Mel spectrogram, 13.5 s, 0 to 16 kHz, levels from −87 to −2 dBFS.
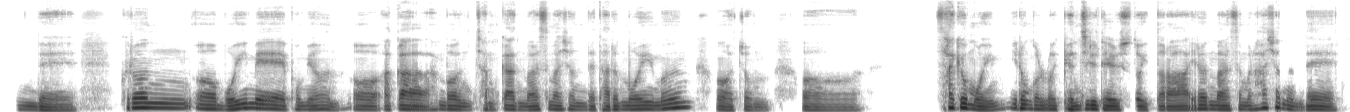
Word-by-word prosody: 네. 90 -7 -2 0.4
그런 150 -2 +3
어 120 -2 +1
모임에 120 +1 +2
보면 105 -2 -3
어 105 -4 -2
아까 105 -3 +1
1 105 - -7
번 105 -3 0
잠깐 105 0 -3
말씀하셨는데 100 -1 -2
"다른 105 +2 -2
모임은 115 +9 +2 0.2
어 95 -3 -1
좀 90 -2 -8 0.3
어 85 -2 -6 0.8
사교 150 0 +4
모임 105 -2 +1
이런 135 -2 +2
걸로 110 -2 +1
변질될 105 0 +2
수도 100 +1 -2
있더라." 100 +1 0
이런 120 0 +2
말씀을 110 0 0
하셨는데 105 - 0
105 Hz, 240 characters per minute, -26 LUFS, 100-120 Hz, 0.8 s, 사교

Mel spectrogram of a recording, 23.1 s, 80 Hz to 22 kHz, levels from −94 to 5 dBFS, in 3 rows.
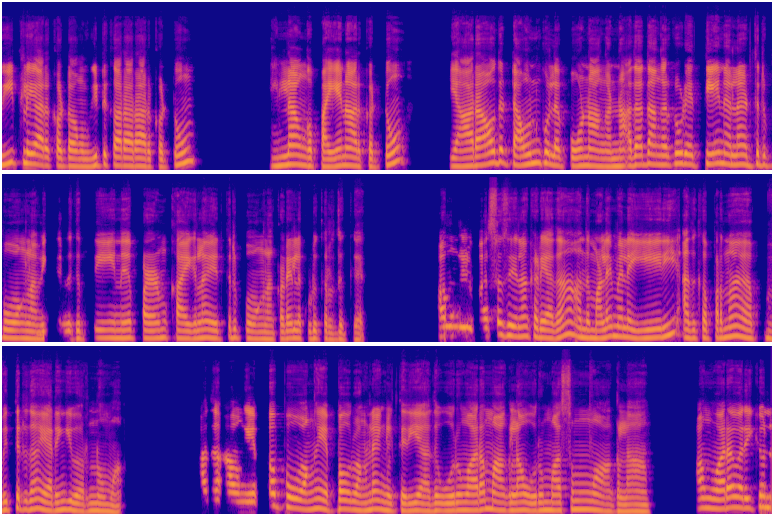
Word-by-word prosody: வீட்லயா 245 0 +3
இருக்கட்டும், 185 -1 0
அவுங்க 175 -1 -2
வீட்டுக்காரரா 195 -3 +1
இருக்கட்டும், 175 - -2 0.9
இல்ல 205 +3 +3
அவுங்க 195 -3 0
பையனா 190 +4 +5
இருக்கட்டும். 180 - -2 0.6
யாராவது 205 +9 +3
டவுனுக்குள்ள 230 +1 +2
போனாங்கன்னா, 185 -2 +1
அதாவது 215 +3 +2
அங்க 215 -1 +1
இருக்கக்கூடிய 230 0 0
தேன் 240 +1 +5
எல்லாம் 220 0 +3
எடுத்துட்டு 205 +1 -3
போவாங்கலாம், 175 -3 0
விக்கிறதுக்கு. 170 0 -7
தேனு, 185 0 0 0.2
பழம், 180 +1 +1
காய்கள்லாம் 180 +1 +2
எத்துட்டு 195 +2 -7
போவாங்கலாம் 165 -3 -3
கடையில 175 +2 +1
குடுக்குறதுக்கு. 160 -3 -5 0.9
அவுங்களுக்கு 435 -3 -2
பஸ் 210 +4 -4
வசதிலாம் 230 -3 0
கிடையாதாம். 195 +6 +2
அந்த 190 -2 +1
மலை 195 +5 +2
மேலே 205 -3 +2 0.2
ஏறி 215 +6 +2 0.2
அதுக்கப்புறம் 190 +2 -2
தான் 230 -1 +2 0.3
வித்துட்டு 190 +1 -1
தான் 210 -3 +2
இறங்கி 185 +3 0
வரணுமாம் 160 -3 -3 0.8
அது 215 - -8 0.2
"அவுங்க 190 -1 +1
எப்ப 285 - -2
போவாங்க, 215 -3 +2
எப்ப 160 - -15
வருவாங்கன்லாம் 195 +1 +1
எங்களுக்கு 175 -1 -2
தெரியாது. 170 0 +1
ஒரு 175 +1 +1
வாரம் 195 +3 +1
ஆகலாம். 180 0 +1
ஒரு 180 - -1
மாசமும் 195 +2 -1
ஆகலாம். 155 0 -2 0.5
அவுங்க 225 0 0
வர 225 - +4
வரைக்கும் 235 +1 +1
190 Hz, 150 wpm, -21 LUFS, 175-215 Hz, 0.9 s, பையனா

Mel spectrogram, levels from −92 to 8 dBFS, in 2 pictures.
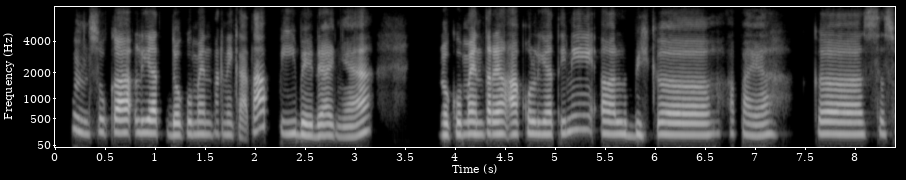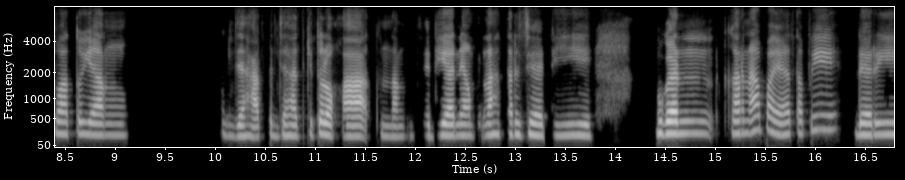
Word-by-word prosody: hmm, 265 -6 -6
suka 240 0 0 0.2
lihat 230 -1 +3
dokumenter 215 +1 -3
nih, 205 - -6
Kak, - - -4
tapi 325 -8 +2 0.2
bedanya, 190 -3 -1 0.9
dokumenter 210 +2 +1
yang 215 - +1
aku 215 - -6
lihat 215 0 -1
ini, 255 +4 -5 0.3
eee, 220 -1 +1
lebih 205 0 -6
ke, 210 - -2 0.7
apa 220 -1 -9
ya, 195 - -3 0.5
ke 220 - -4 0.5
sesuatu 215 0 -2
yang, 195 -1 +3 1.1
penjahat-penjahat 185 -1 -2
gitu - - -1
loh 200 - +7
Kak. 180 -1 +6
Tentang 175 -2 -6
kejadian 190 +1 +1
yang 190 - -2
pernah 195 +2 0
terjadi. 200 -2 -2 1.0
Bukan, 220 0 +9 0.5
karena, 225 +1 +2
apa 275 - 0
ya, 200 - +1
tapi 285 +6 -3
dari 205 -2 +1
210 Hz, 130 wpm, -24 LUFS, 190-220 Hz, 1.1 s, Bukan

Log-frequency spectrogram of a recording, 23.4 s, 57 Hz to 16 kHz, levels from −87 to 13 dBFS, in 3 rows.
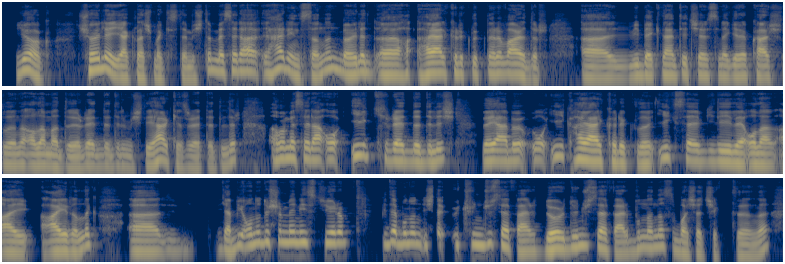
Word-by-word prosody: Yok. 170 +2 +1 0.2
Şöyle 180 +3 +3
yaklaşmak 110 - 0
istemiştim, 105 +12 -5
mesela 160 -1 +2
her 175 +8 0
insanın 145 - -1
böyle 140 +2 +2
d - - -11
aaa, 125 -1 +1
hayal 140 +1 +7
kırıklıkları 135 0 -2
vardır, 120 -8 +2 0.3
eee, 105 -1 +3 0.2
bir 120 +1 -2
beklenti 120 +2 0
içerisine 120 -1 -3
girip 115 0 -1
karşılığını 115 0 0
alamadığı, 105 -4 -1
reddedilmiş 105 -3 -5
diye 115 0 +1
herkes 125 -10 0
reddedilir 95 - -5 0.3
ama 160 0 0
mesela 160 -2 +2
o 155 0 -1
ilk 200 -3 -3
reddediliş 140 +1 +1 0.3
veya 140 0 +4
böyle 145 +1 +3
o 155 -1 -2
ilk 190 +1 -4
hayal 145 -3 +7
kırıklığı 125 -2 -1
ilk 180 +2 -4
sevgiliyle 135 -5 +1
olan 120 -1 +2
ay 115 -1 +1
ayrılık 125 +8 +1 0.3
Eee, 125 - 0 0.8
ya, 135 -1 -1
bir 180 - 0
onu 190 +5 0
düşünmeni 220 0 0
istiyorum. 215 -1 0 0.3
Bir 190 - -6
de 225 -3 +3
bunun, 200 -1 -1
işte, 180 -1 -6
3'üncü 185 +1 -3
sefer, 125 -9 0
4'üncü 145 +6 +4
sefer 120 -9 0
bununla 155 +2 -2
nasıl 165 -7 -5
başa 105 -2 -2
çıktığını, 95 - -6
135 Hz, 150 wpm, -23 LUFS, 115-160 Hz, 0.8 s, hayal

